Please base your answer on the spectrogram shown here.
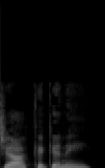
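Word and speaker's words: Youghiogheny: Wink with a frown nine but the common pronunciation is Yakagani and the inhabitants in these parts call it the Yak River.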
